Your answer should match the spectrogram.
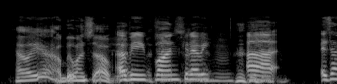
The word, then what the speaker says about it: Obi-Wan Kenobi: Obi-Wan Kenobi.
